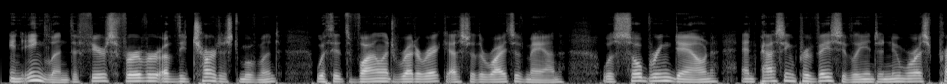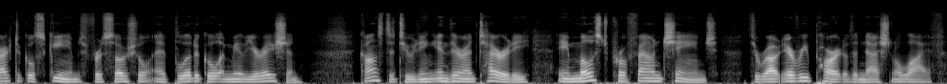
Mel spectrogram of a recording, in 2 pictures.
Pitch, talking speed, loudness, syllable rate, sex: 130 Hz, 155 wpm, -20 LUFS, 5.5 syllables/s, male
